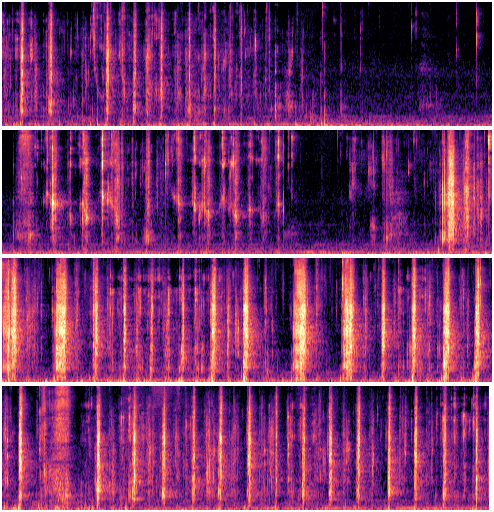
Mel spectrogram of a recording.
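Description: Close-miked chewing of spicy enoki mushrooms in sauce, a run of wet, crunchy clicks. The chewing is soft and sparse at first. About halfway through a large new mouthful is taken, and the chewing becomes louder and rapid.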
